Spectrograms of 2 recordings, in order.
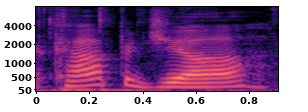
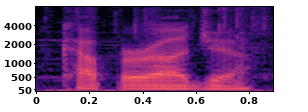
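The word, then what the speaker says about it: Copperajah: right word here's our copper jaw or copper raja whatever still has jaw on it i didn't realize i was saying it wrong the whole time yeah i'll leave him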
